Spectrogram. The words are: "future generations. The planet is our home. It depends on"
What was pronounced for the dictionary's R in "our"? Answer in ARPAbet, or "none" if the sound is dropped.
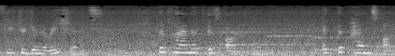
R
